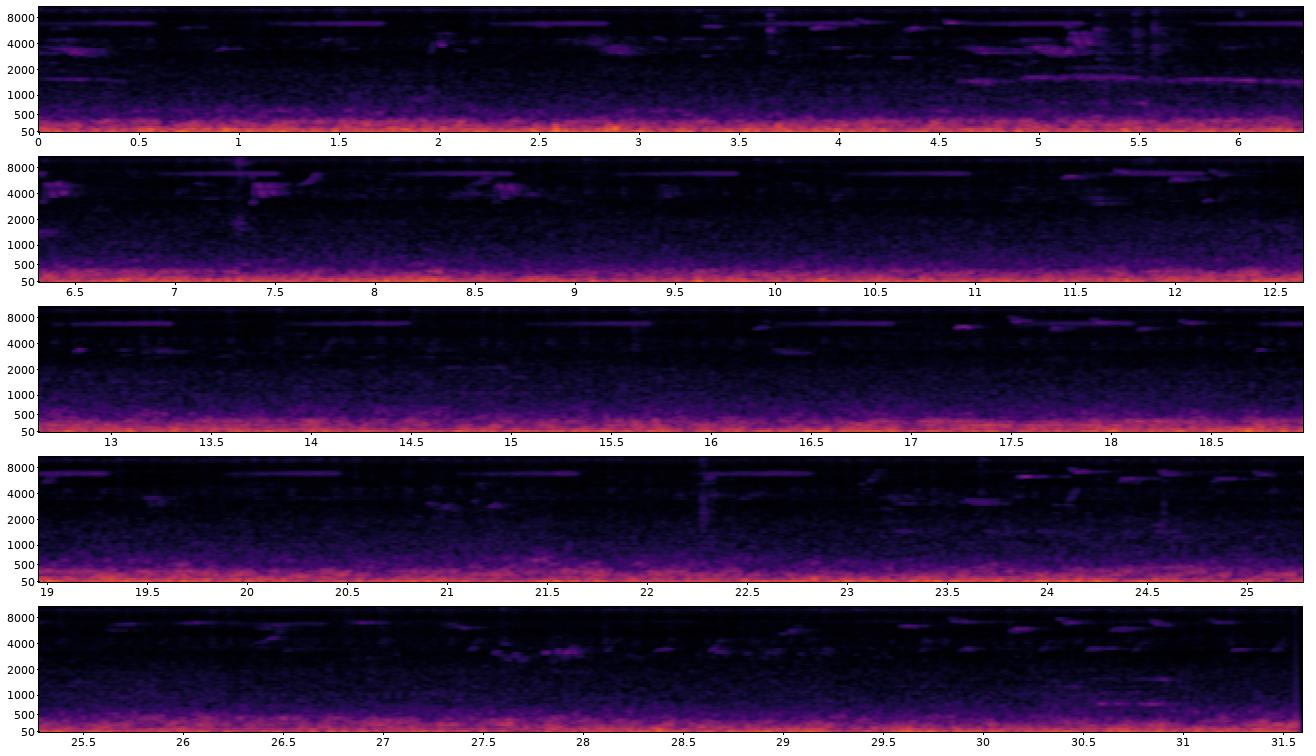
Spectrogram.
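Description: Outdoor ambience: birds chirping over a steady low rumble, with one short high chirp repeating about every second and a half.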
